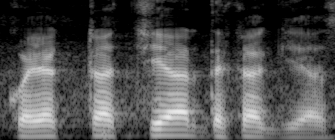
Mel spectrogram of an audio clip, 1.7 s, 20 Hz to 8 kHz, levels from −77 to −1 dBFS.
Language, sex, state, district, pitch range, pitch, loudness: Bengali, male, Assam, Hailakandi, 100-120 Hz, 110 Hz, -15 LUFS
